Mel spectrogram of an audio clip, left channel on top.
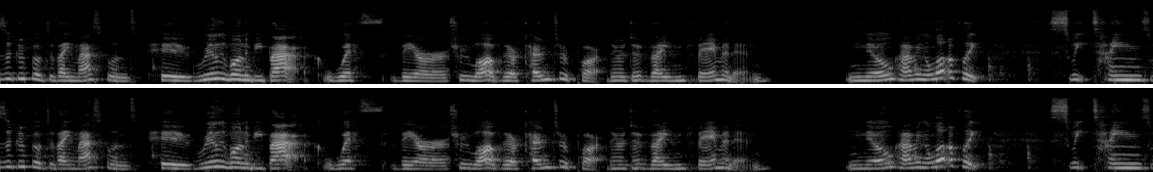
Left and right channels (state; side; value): normal; both; correlation 0.79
